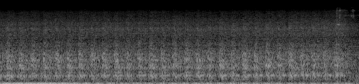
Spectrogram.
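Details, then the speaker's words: 2016 Holden Colorado no start: steady starter cranking about three turns per second, slightly funny, uneven sound but not obviously low compression, never fires; crank no start. "that's what it sounds like uh sounds okay it does have a little bit of a funny sound to it when it cranking but it's not obvious uh not like a lacquer compression or something like that"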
